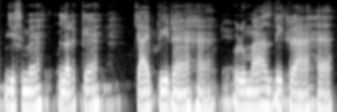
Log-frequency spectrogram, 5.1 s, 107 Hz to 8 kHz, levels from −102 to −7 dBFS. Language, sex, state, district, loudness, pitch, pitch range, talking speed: Hindi, male, Bihar, Patna, -14 LUFS, 120 Hz, 120-135 Hz, 120 wpm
